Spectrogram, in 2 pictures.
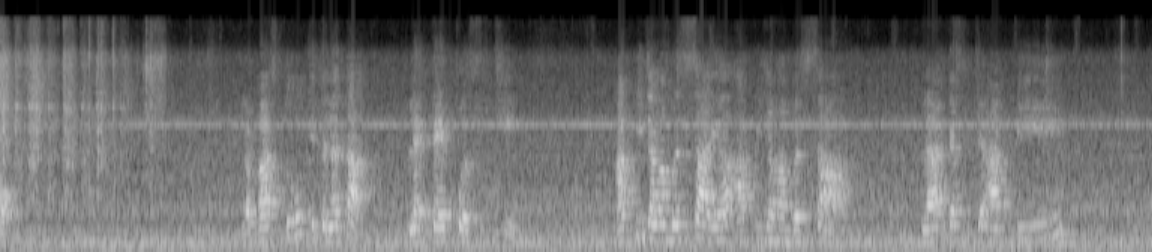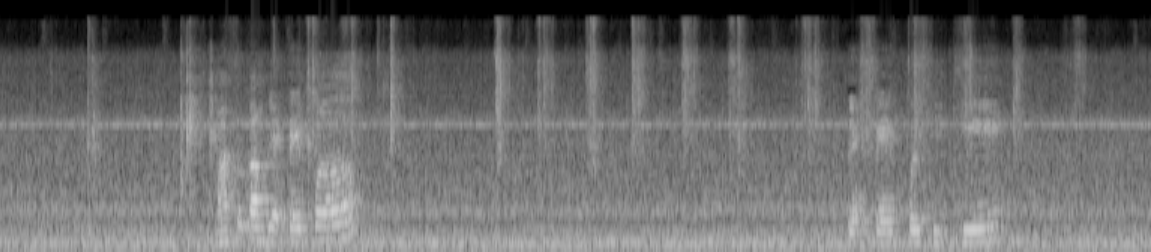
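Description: A utensil clinks against a pan.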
